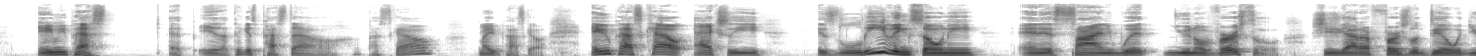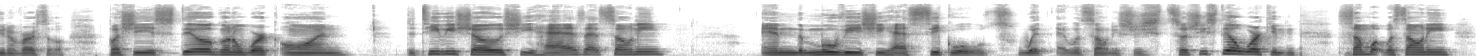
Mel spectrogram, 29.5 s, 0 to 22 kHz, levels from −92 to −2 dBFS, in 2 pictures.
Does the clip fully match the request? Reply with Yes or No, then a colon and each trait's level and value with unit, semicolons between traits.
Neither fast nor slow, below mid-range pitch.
No: slow, 120 wpm; low, 130 Hz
